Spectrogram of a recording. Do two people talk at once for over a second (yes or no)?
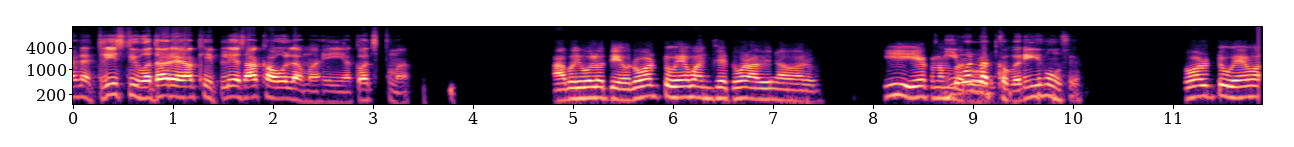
no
